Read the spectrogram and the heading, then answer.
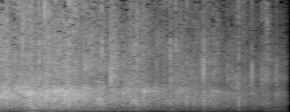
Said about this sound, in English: Okay, big round of applause for all of us.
